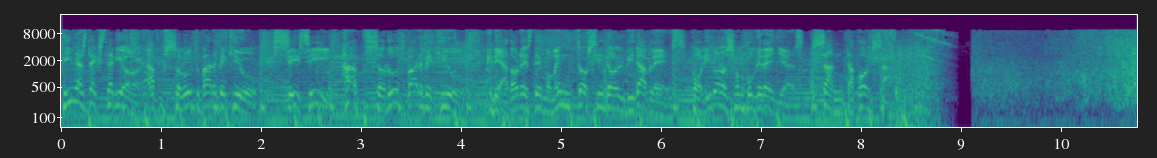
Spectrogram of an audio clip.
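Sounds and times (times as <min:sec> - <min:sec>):
speech: 0:00.0 - 0:08.8
sea waves washing in: 0:09.1 - 0:10.7.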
